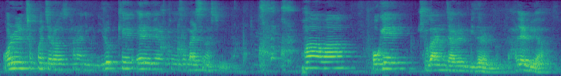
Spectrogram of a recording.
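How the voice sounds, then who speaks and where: Female pastor, impassioned sermon, animated pitch, echoey church from far off. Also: moderate pace, a little hiss or hum. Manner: impassioned preaching, acting out biblical dialogue. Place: church sanctuary.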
